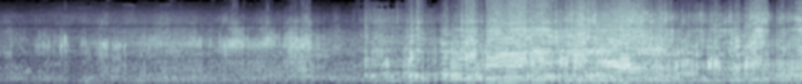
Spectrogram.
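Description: Motocross dirt bikes racing, their engines revving up and down through the gears. The sound grows much louder about halfway through, with several engine notes rising and falling over one another.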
